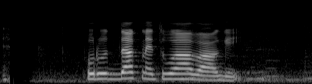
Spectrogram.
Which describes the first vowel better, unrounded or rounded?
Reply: rounded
